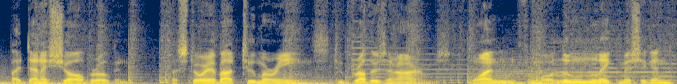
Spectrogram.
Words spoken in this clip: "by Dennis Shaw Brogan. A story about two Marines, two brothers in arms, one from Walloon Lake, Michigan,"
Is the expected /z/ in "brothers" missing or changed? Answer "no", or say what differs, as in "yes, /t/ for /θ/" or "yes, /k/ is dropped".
no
